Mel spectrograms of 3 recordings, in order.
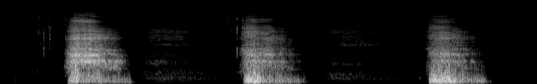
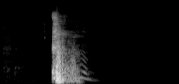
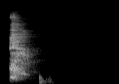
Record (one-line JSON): {"exhalation_length": "5.4 s", "exhalation_amplitude": 31404, "exhalation_signal_mean_std_ratio": 0.38, "cough_length": "1.8 s", "cough_amplitude": 32768, "cough_signal_mean_std_ratio": 0.24, "three_cough_length": "1.2 s", "three_cough_amplitude": 17112, "three_cough_signal_mean_std_ratio": 0.31, "survey_phase": "beta (2021-08-13 to 2022-03-07)", "age": "45-64", "gender": "Female", "wearing_mask": "No", "symptom_none": true, "smoker_status": "Ex-smoker", "respiratory_condition_asthma": false, "respiratory_condition_other": false, "recruitment_source": "REACT", "submission_delay": "1 day", "covid_test_result": "Negative", "covid_test_method": "RT-qPCR", "influenza_a_test_result": "Negative", "influenza_b_test_result": "Negative"}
